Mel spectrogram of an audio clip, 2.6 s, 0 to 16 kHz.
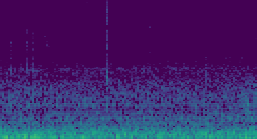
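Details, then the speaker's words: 1993 Toyota Previa DX minivan, pulling away slowly: a deep, rough, uneven low rumble from a bad exhaust leak. "you can hear that exhaust leak it's quite bad"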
